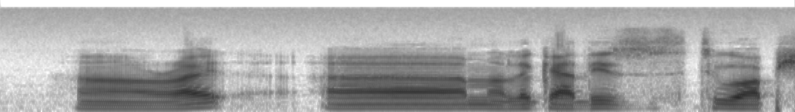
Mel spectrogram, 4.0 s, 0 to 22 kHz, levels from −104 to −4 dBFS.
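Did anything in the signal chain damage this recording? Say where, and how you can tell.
Yes: low bit depth with noise shaping at sample-format conversion, throughout. A steady thin hiss rising toward the top, which fits 8-bit requantization, rather than flat broadband hiss.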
